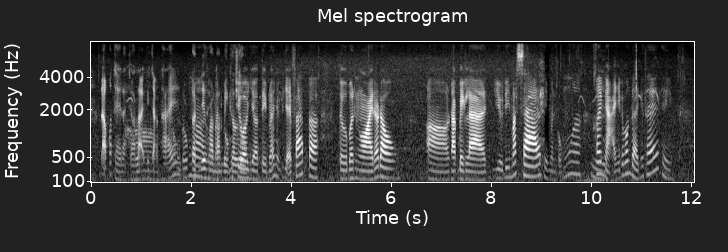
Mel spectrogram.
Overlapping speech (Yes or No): Yes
